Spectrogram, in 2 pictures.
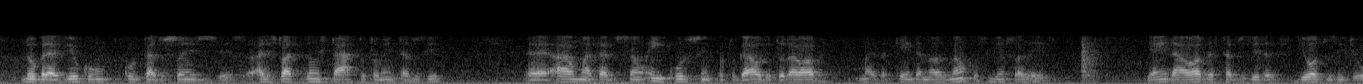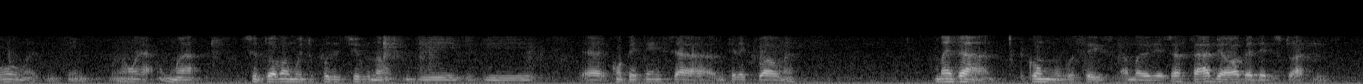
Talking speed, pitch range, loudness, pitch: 135 wpm, 105-125 Hz, -31 LUFS, 115 Hz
